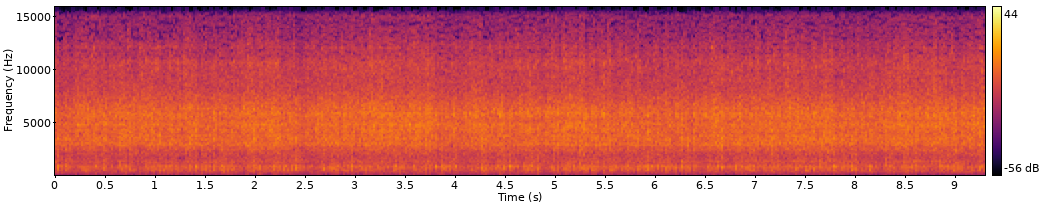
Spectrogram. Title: Toyota Camry hybrid 2010 engine noise when starting car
